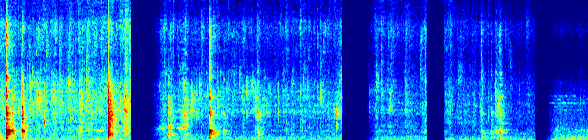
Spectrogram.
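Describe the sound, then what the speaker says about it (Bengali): Carp fish pieces frying in hot oil give a loud, crackling sizzle, close by, in several bursts split by short silent breaks. "এখন বাকি মাছগুলো আমি এপিট উপিট করে ভেজে নেব"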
